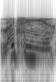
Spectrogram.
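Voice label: Speech, Russian, air traffic control; Callsign; Lochini; DCS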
